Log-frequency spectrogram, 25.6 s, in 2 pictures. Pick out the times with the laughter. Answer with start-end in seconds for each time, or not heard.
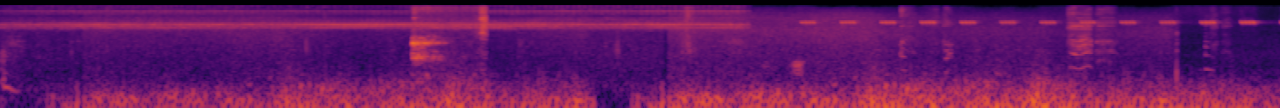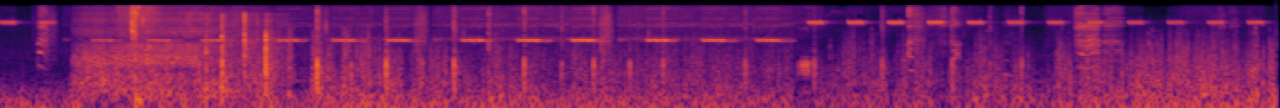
4.2-5.0.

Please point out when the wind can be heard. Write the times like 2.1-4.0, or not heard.
0.0-25.5.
